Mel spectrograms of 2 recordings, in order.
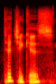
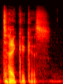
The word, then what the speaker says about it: Tychicus: Secondly, because Tychicus. – No. – How do you say it? – Tychicus.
